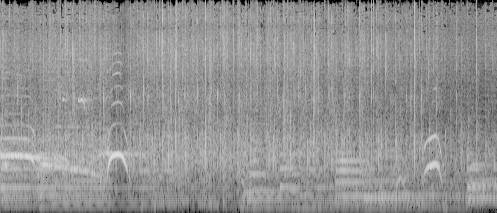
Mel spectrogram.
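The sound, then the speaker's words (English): A church audience applauds to welcome a preacher at a Sunday service. The dense, sustained clapping is mixed with a few rising whoops and cheers, and crowd voices run beneath it throughout. “So I need you to put your hands together and make him feel welcome as he comes.”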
